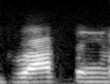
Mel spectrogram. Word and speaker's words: Brockton: Like you know, the Brock Lesnar, which was a wrestler, and Brockton.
